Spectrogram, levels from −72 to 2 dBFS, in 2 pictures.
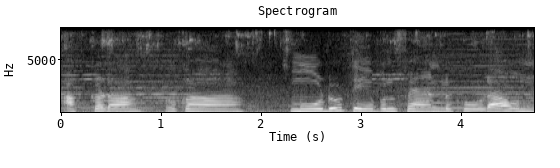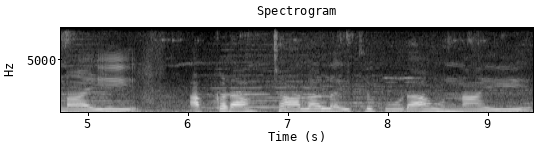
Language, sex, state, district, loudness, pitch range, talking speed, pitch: Telugu, female, Andhra Pradesh, Annamaya, -16 LUFS, 200-215 Hz, 75 wpm, 205 Hz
